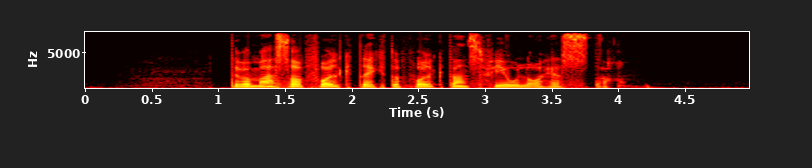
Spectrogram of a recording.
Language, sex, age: Swedish, female, 34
